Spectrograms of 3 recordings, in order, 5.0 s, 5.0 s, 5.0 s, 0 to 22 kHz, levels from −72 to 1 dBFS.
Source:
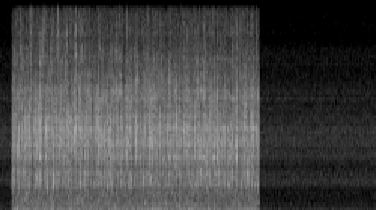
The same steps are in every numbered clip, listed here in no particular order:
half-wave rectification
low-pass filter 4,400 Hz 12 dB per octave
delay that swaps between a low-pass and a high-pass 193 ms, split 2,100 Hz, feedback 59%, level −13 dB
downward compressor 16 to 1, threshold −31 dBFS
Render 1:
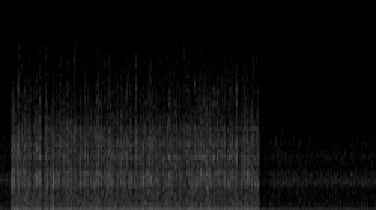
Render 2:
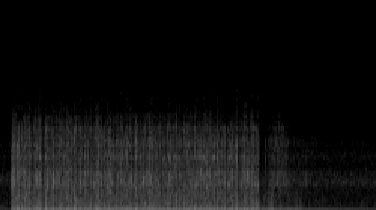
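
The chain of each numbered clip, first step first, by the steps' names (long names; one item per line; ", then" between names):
downward compressor, then low-pass filter, then half-wave rectification, then delay that swaps between a low-pass and a high-pass
half-wave rectification, then delay that swaps between a low-pass and a high-pass, then downward compressor, then low-pass filter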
